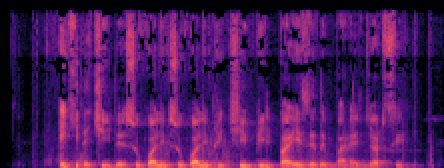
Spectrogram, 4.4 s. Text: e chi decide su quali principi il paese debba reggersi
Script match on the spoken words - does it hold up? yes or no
no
